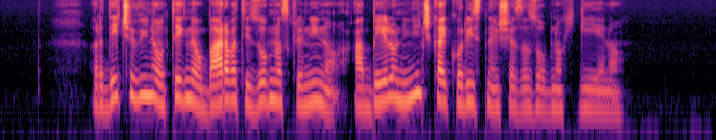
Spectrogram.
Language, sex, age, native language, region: Slovenian, female, 18-29, Slovenian, Coastal Karst region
